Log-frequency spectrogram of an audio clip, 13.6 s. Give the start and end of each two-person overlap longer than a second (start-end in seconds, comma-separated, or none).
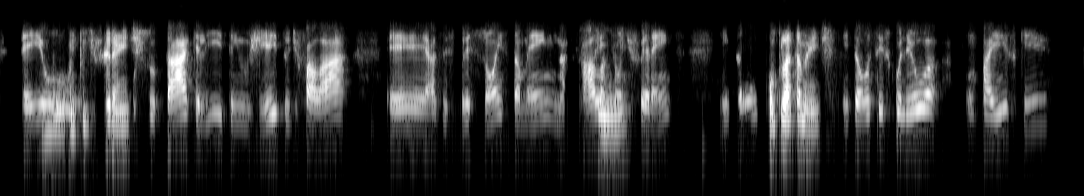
none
